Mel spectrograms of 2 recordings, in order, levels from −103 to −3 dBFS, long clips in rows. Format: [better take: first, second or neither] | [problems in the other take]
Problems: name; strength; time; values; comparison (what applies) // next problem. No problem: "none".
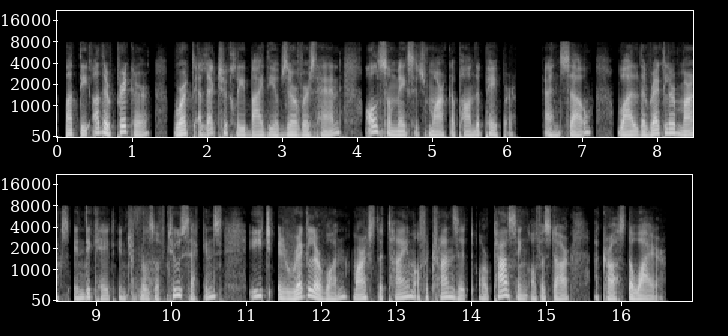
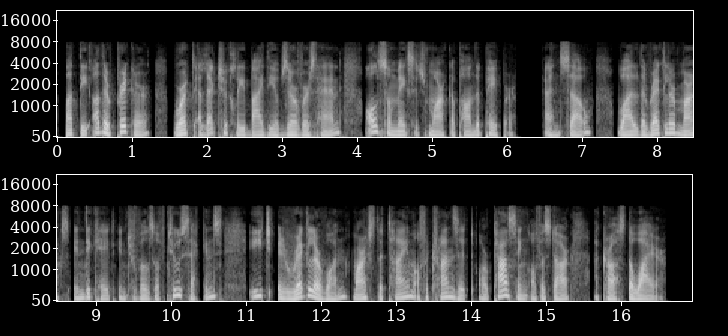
second | noise reduction (neural separator model SepFormer DNS4)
